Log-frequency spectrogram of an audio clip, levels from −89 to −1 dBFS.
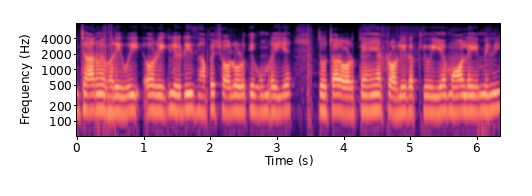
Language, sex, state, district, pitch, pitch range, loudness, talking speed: Hindi, female, Odisha, Malkangiri, 160 Hz, 155-165 Hz, -17 LUFS, 265 wpm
